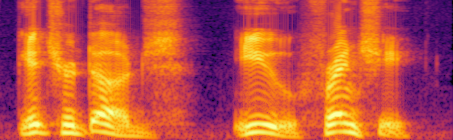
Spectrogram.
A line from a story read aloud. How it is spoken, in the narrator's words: Nick was bellowing in his face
